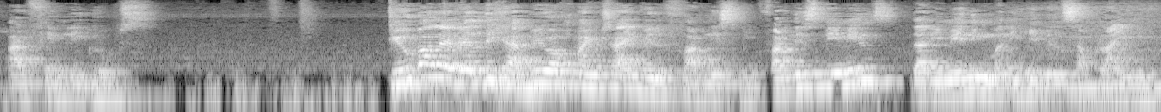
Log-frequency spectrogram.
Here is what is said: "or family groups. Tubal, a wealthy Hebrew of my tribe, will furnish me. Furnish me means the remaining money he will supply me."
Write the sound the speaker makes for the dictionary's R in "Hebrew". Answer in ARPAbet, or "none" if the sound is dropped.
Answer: none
